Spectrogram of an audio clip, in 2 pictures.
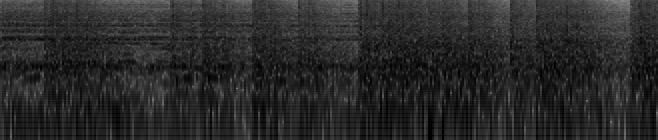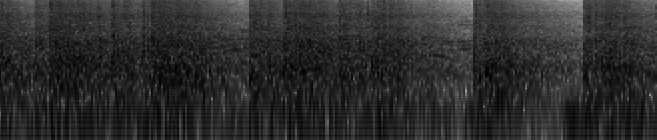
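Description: Correfoc fireworks: a dense, continuous crackle of firecrackers and spark fountains, with frequent sharp bangs. It thins out briefly about seven seconds in.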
